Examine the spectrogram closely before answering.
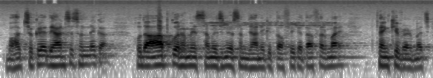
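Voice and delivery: ordinary delivery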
